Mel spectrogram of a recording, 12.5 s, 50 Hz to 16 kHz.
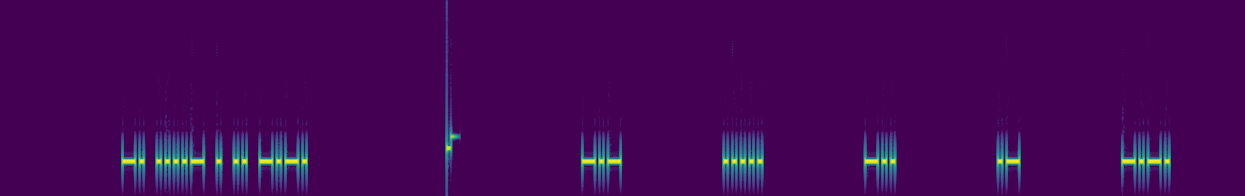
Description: Morse code, heard as a keyed tone, about 28 wpm, spaced as for 12 wpm, 700 Hz. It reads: N4EIC K5DAC
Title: USA Call Signs - 5 Characters - 8x Character Spacing - 28wpm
